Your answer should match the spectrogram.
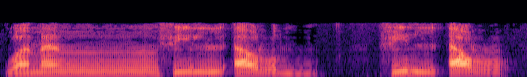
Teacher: فيجتمع في النطق راء ساكنة وضاد ساكنة، فعلينا أن نبقي الراء كما هي ساكنة والضاد نسكنها للوقف، ولا نجعل أحد الحرفين لا الراء ولا الضاد يطغى أحدهما على الآخر. · فنعطي الراء حقها من صفة البينية والتفخيم، ثم نقول فنعطي الضاد حقها أيضا من الرخاوة والاستعلاء والإطباق والتفخيم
